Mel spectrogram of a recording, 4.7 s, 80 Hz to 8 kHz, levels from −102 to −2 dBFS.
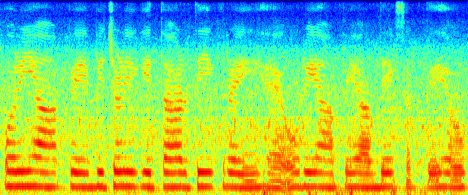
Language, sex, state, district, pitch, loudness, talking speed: Hindi, female, Haryana, Charkhi Dadri, 205 Hz, -15 LUFS, 215 wpm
